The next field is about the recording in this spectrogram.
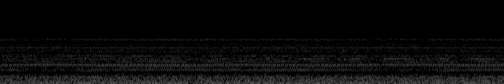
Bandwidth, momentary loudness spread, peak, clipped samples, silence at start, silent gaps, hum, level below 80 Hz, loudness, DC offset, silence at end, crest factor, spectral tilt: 11.5 kHz; 1 LU; -38 dBFS; under 0.1%; 0 s; none; none; -58 dBFS; -53 LUFS; under 0.1%; 0 s; 14 dB; -4.5 dB/octave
